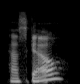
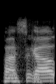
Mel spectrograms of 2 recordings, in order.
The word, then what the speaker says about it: Pascal: he's not it's actually he's actually named after a old language programming language Pascal yes yeah absolutely Pascal Lambe yes so well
